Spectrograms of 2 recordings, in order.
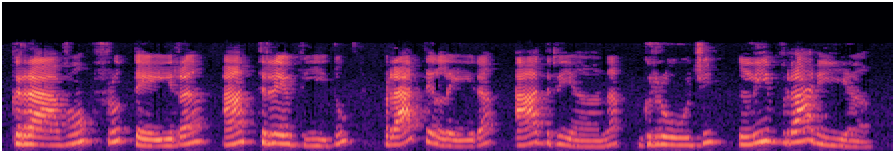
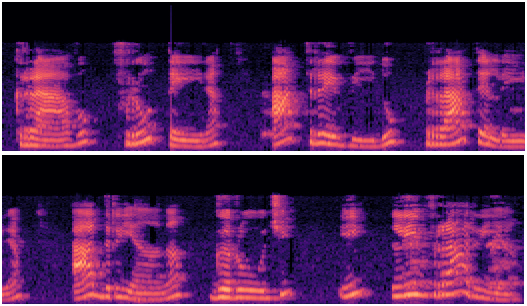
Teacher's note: Olha só, gente, o Rá aqui no finalzinho, como ele não tá tão forte. Esse som que a língua treme é o som do R mais fraquinho.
